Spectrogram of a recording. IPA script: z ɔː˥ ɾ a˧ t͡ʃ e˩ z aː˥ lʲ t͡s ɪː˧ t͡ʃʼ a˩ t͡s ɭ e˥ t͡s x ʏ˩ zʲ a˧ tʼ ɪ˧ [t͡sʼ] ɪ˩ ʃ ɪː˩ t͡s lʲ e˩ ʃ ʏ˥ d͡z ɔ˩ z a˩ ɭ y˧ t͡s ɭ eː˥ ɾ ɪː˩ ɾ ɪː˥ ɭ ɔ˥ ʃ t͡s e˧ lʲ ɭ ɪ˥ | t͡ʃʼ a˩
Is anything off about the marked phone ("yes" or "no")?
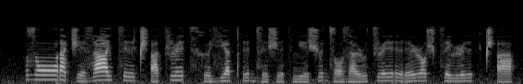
yes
